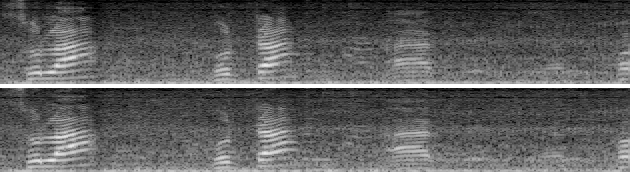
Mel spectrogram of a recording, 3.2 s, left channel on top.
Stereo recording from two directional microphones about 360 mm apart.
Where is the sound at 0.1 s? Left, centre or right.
Centre.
